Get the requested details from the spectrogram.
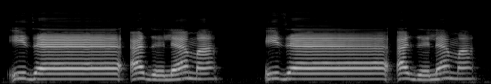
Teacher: پہلے کلمے کے آخری میں حرف مدہ ہے اور دوسرا کلمہ جو شروع ہو رہا ہے وہ حمزہ سے شروع ہو رہا ہے، تو یہاں پر بھی مد منفصل ہوگا۔ اس حرف کو بھی ہم 3 الف کے برابر کھینچ کر پڑھیں گے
